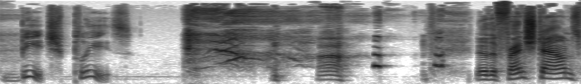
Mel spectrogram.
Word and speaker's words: Bitche: Yes, it is the town of Beach, spelled B-I-T-C-H-E. Beach.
